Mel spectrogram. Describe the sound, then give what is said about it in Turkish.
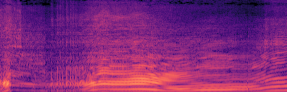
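A motorcycle engine revs up sharply, its pitch climbing to a loud sustained whine and holding steady before cutting off abruptly; continuous, with no voices. “Sesli harflerin bugünkü icat konusu motosiklet.”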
